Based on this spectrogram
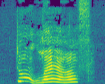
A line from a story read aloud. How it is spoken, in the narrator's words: cried Maya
